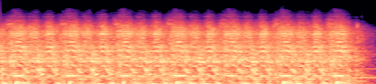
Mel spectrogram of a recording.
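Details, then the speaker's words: Mazda Miata after timing marks checked, cranking steadily about four beats a second with brake cleaner sprayed in, no catch; owner suspects bad fuel or injectors not pulsing despite fuel at the rail. "she's trying to start oh it didn't sound the greatest when it did try to run for that split second but it sounds like uh we might just have an uh uh you know shitty fuel issue"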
